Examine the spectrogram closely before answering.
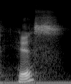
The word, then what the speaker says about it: His: called the bundle of His okay so you pronounce it his like a snake his um and this is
